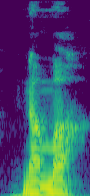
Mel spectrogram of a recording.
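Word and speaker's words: नमः: Chữ này á, đứng một mình thì chúng ta đọc là Namaha. Ha. Chữ H có dấu nặng là một Visarga. Chúng ta sẽ lấy chữ nguyên âm ngoài trước, chúng ta choàng ra ngoài sau, rồi chúng ta đọc thêm cái âm đó, Namaha. Nhưng vì đứng chung một câu như thế này thì chúng ta không đọc namaha, chúng ta đọc là namah. Chúng ta hạ cái hơi nhẹ ra thôi.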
